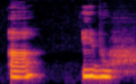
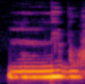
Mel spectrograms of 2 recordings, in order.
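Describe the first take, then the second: First: The article stays apart from the noun. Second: The n sound runs into the noun. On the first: The speaker calls it right. "we separate the article from the noun" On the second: The speaker calls it wrong. "I don't say that"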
